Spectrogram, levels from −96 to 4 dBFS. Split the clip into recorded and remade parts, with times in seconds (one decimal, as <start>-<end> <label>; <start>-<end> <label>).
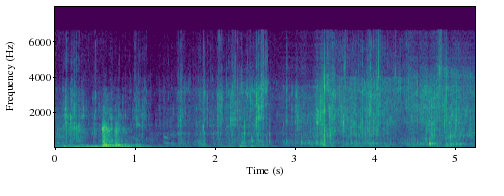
0.0-2.8 recorded; 2.8-3.5 remade; 3.5-4.4 recorded; 4.4-5.3 remade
